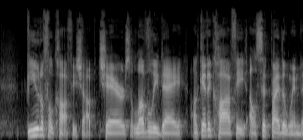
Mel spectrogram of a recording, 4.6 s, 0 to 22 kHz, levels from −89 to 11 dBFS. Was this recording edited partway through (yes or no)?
yes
